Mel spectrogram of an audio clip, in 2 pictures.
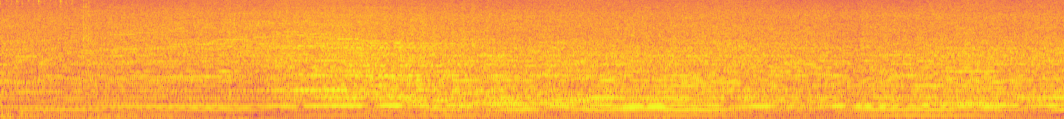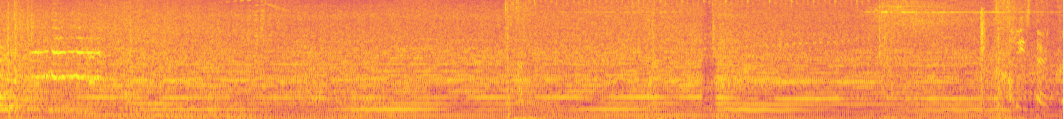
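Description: Car engine revving and roaring in The Crew Motorfest racing game, loud and sustained with rising and falling pitch through a big jump, tire noise underneath, and commentator voices talking over it.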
